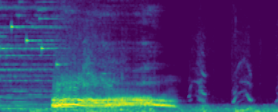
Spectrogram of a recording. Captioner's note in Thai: เสียงพ่นลมหายใจ; เสียงเช็ดกระจก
